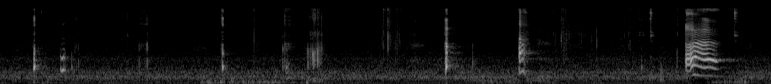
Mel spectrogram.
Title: Hiccups During Playtime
